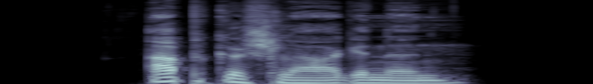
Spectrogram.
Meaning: inflection of abgeschlagen: 1. strong genitive masculine/neuter singular 2. weak/mixed genitive/dative all-gender singular 3. strong/weak/mixed accusative masculine singular 4. strong dative plural
- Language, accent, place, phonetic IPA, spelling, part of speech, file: German, Germany, Berlin, [ˈapɡəˌʃlaːɡənən], abgeschlagenen, adjective, De-abgeschlagenen.ogg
